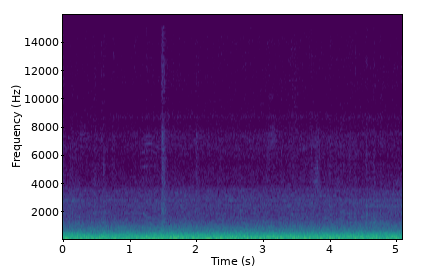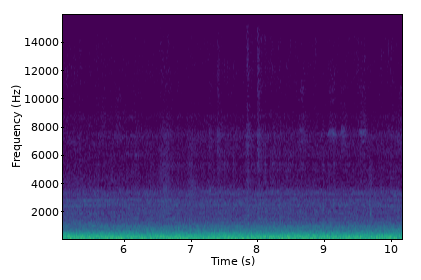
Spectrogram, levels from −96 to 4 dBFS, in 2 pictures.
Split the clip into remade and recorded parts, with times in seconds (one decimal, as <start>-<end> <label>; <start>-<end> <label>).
0.0-6.3 recorded; 6.3-7.2 remade; 7.2-10.2 recorded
